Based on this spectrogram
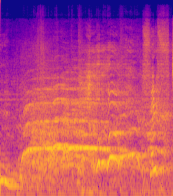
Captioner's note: audience Cheers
